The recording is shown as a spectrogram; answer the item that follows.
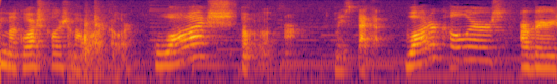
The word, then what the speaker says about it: gouache: it for the color pencils let's move on wash not bûche gouache a I'm trying to think about people who pronounce it it's pronounced will wash you probably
